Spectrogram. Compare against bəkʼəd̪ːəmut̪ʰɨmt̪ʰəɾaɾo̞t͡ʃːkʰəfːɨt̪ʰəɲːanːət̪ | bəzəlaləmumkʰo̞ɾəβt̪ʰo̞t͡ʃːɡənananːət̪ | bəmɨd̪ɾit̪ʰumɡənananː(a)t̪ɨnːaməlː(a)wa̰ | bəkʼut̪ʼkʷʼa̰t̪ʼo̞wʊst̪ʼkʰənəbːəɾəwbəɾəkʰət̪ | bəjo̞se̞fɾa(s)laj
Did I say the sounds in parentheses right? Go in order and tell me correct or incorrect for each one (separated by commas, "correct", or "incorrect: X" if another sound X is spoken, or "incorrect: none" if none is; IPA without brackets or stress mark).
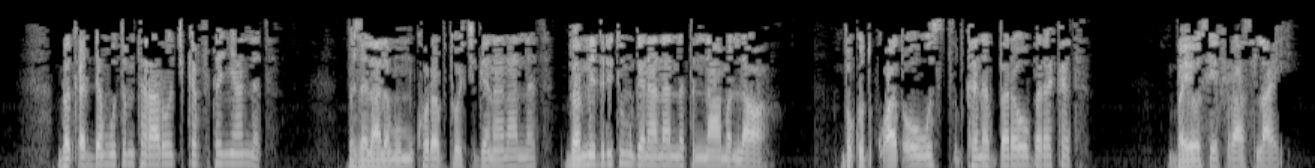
incorrect: ə, correct, correct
